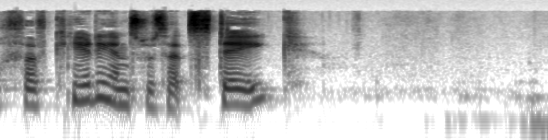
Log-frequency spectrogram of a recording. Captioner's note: speaking French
